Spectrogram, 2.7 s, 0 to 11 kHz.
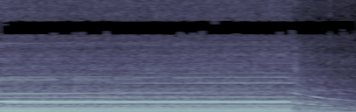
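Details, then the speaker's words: Weed Eater BV1650 two-stroke blower vac after Walbro carb kit, screw retuned, air filter and cover refitted: high steady buzz at speed, smooth wind-down at shutoff; running well. "so I got it tuned I put the air filter and cover back on and uh it's actually run pretty good"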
